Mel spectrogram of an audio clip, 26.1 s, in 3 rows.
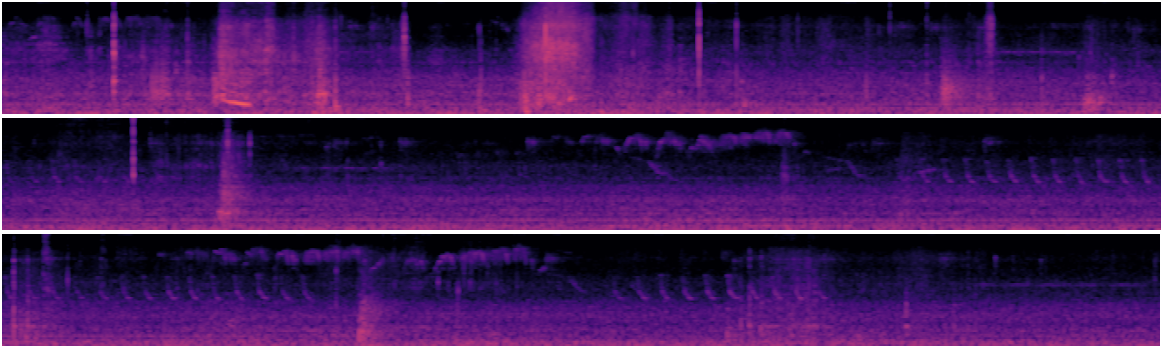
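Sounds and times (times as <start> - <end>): small bird chirping: 6.4 - 25.9.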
